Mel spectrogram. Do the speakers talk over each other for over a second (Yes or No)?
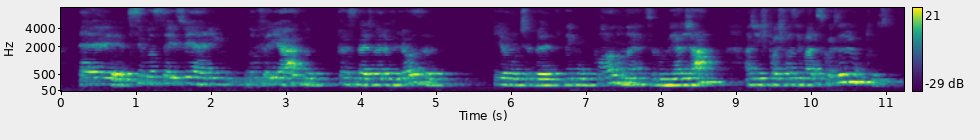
No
